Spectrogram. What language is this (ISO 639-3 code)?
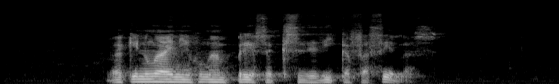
glg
